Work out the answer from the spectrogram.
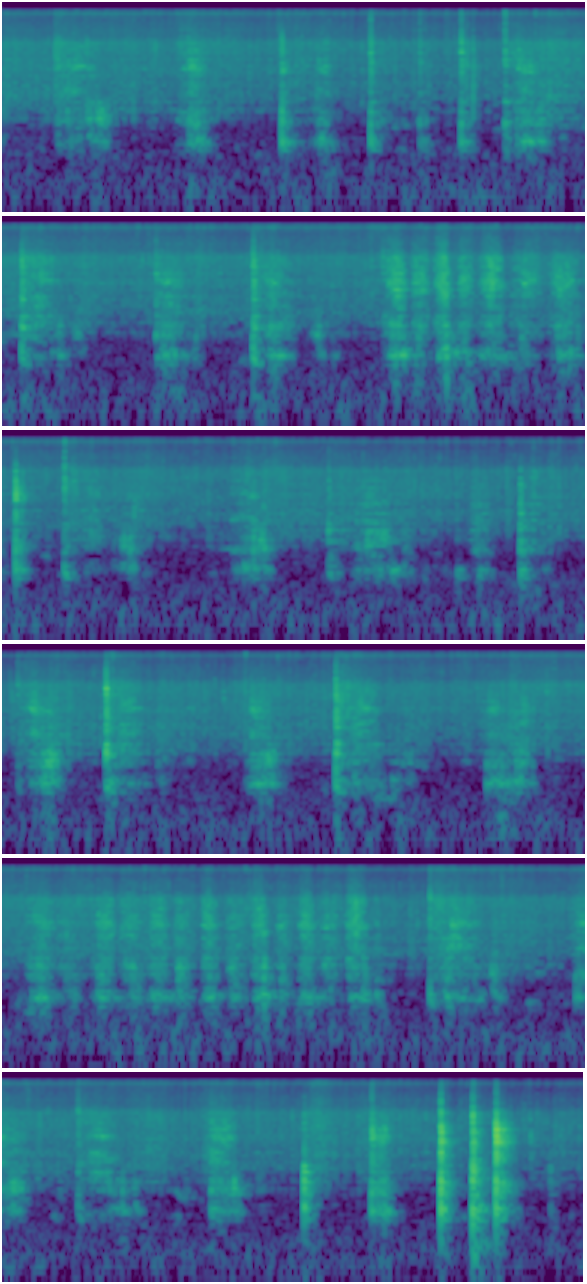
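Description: Rice frying in a pan, sizzling steadily while a metal spatula stirs and scrapes through it in quick repeated strokes. A few sharper, louder knocks come near the end.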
